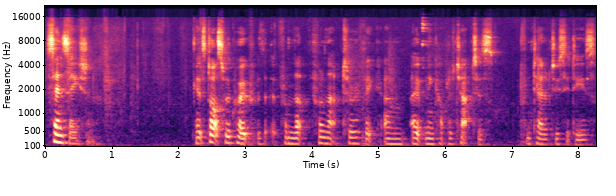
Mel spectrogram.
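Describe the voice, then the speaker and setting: Mellow woman poet at a live reading, thoughtful, bit tentative, roomy echo. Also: low-pitched, fairly even intonation, normal speed, gravelly, a little hiss or hum. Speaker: guest poet. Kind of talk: live poetry event, introducing and reading poems. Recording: echoey room.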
